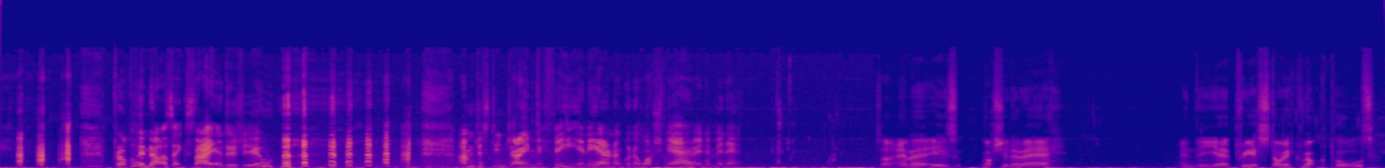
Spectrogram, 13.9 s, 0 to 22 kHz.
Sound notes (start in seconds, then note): 2.8 laughing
